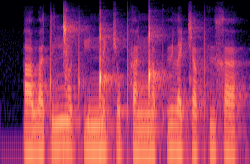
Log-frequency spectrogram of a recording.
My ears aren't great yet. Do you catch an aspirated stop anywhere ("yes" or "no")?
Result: yes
